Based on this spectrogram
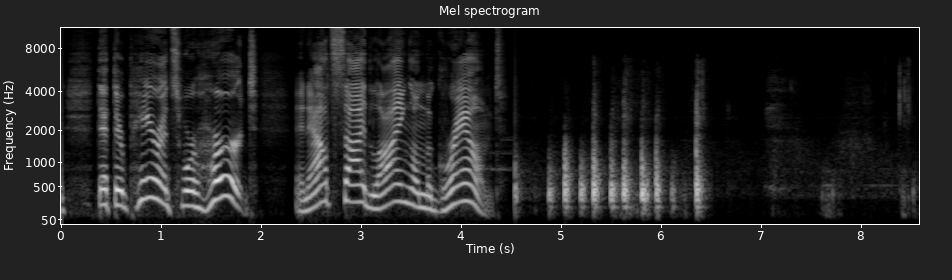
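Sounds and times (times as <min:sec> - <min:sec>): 
speech: 0:00.0 - 0:04.5
loud knocking on a door: 0:04.8 - 0:06.5.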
